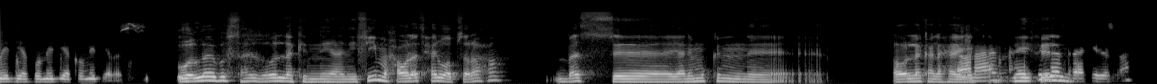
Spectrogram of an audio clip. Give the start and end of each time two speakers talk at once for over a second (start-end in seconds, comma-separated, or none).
9.6-10.8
